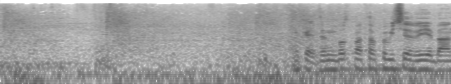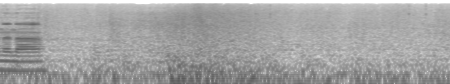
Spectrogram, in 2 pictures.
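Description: A giant monster rumbles and thuds heavily in a fight.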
